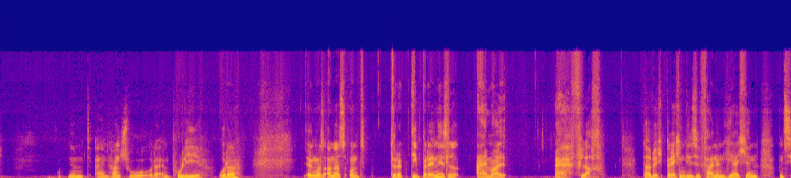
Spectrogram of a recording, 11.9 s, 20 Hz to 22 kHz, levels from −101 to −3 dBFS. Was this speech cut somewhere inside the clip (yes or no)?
yes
